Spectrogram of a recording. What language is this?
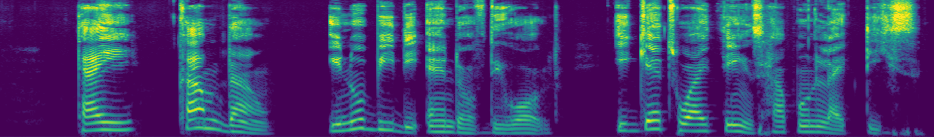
Nigerian Pidgin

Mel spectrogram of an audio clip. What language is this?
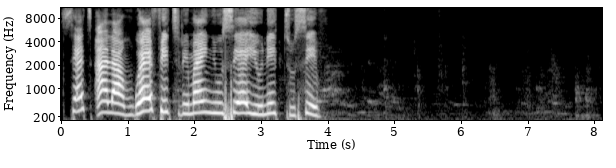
Nigerian Pidgin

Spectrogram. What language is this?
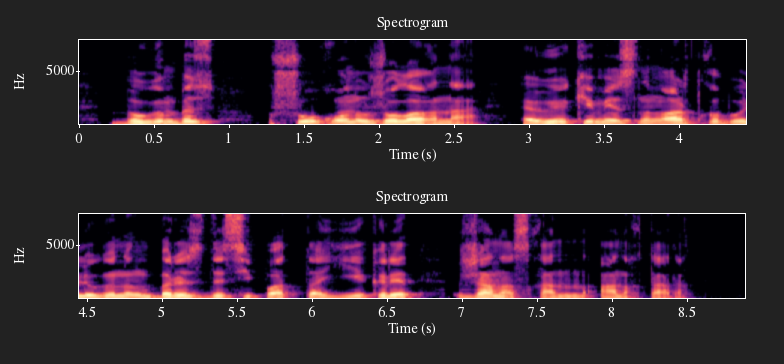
Kazakh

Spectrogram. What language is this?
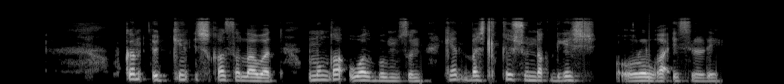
Uyghur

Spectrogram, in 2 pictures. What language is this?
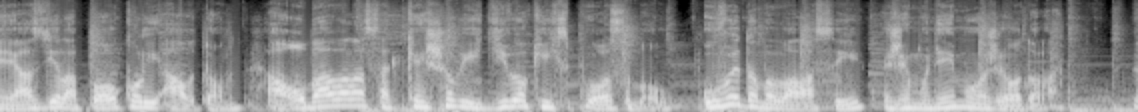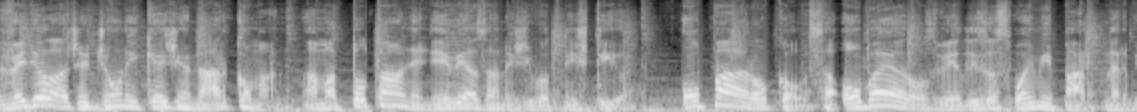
Slovak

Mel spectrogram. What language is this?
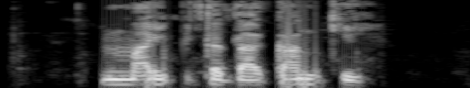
Yanahuanca Pasco Quechua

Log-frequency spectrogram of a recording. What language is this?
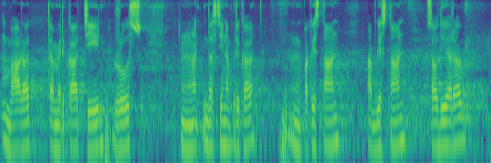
Maithili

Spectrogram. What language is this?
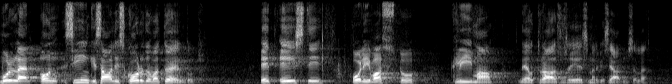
Estonian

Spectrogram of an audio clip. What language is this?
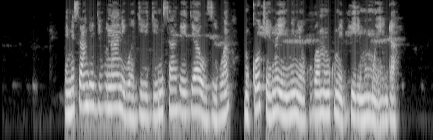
Ganda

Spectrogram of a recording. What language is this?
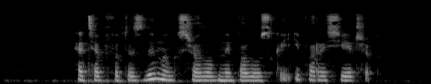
Belarusian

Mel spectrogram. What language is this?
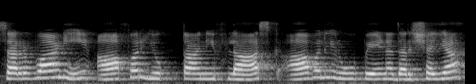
Sanskrit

